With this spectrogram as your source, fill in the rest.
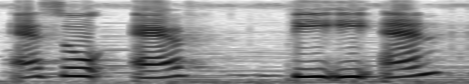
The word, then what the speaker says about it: soften: पहले L आ रहा हो तब T लेटर साइलेंट होता है. जैसे LISTEN listen, CASTLE castle, CHRISTMAS Christmas, SOFTEN soften, fasten, whistle, ballot, bustle.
